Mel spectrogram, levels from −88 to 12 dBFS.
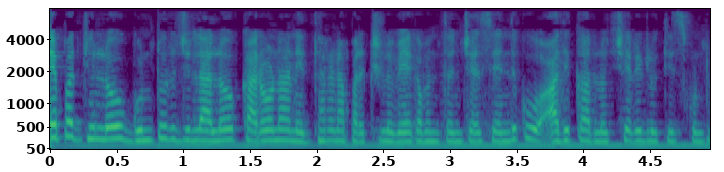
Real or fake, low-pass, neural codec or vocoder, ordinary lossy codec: real; 7.2 kHz; none; AAC, 32 kbps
